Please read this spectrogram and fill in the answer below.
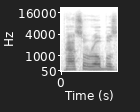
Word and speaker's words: Paso Robles: Paso Robles, how you want to pronounce it?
